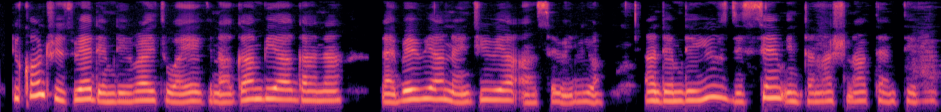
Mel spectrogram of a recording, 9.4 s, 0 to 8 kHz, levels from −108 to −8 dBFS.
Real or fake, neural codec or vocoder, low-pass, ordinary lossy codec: real; none; none; none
